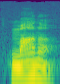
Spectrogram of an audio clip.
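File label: "mana", US English; pronunciations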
